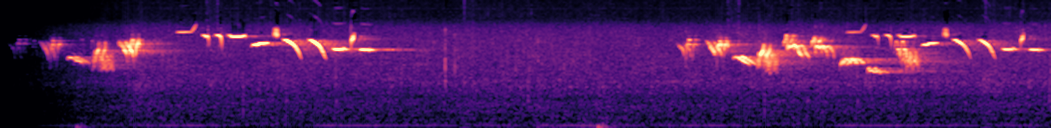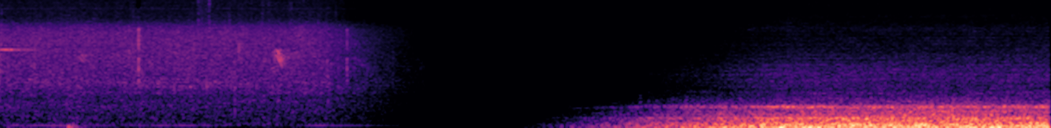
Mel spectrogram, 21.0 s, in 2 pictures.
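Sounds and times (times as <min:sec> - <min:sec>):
songbird chirping: 0:00.0 - 0:14.2
woodland ambience hiss: 0:00.0 - 0:15.0.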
